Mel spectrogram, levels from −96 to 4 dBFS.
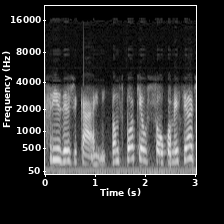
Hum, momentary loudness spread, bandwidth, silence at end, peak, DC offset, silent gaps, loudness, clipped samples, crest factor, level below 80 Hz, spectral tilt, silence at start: none; 6 LU; 4.7 kHz; 0.05 s; 0 dBFS; under 0.1%; none; -14 LUFS; under 0.1%; 14 dB; -40 dBFS; -7 dB/octave; 0 s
